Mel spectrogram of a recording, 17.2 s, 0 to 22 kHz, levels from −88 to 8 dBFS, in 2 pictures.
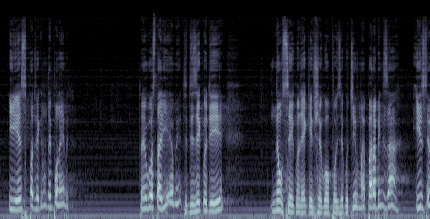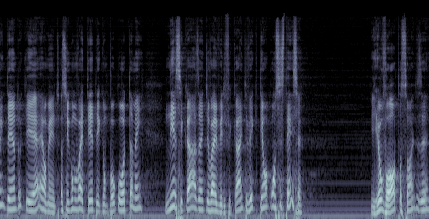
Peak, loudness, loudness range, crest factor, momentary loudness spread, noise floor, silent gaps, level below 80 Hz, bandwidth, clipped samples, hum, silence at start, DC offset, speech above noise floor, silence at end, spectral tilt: -2 dBFS; -20 LUFS; 2 LU; 20 dB; 8 LU; -43 dBFS; none; -36 dBFS; 16 kHz; under 0.1%; 60 Hz at -40 dBFS; 0.05 s; under 0.1%; 23 dB; 0 s; -5.5 dB/octave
